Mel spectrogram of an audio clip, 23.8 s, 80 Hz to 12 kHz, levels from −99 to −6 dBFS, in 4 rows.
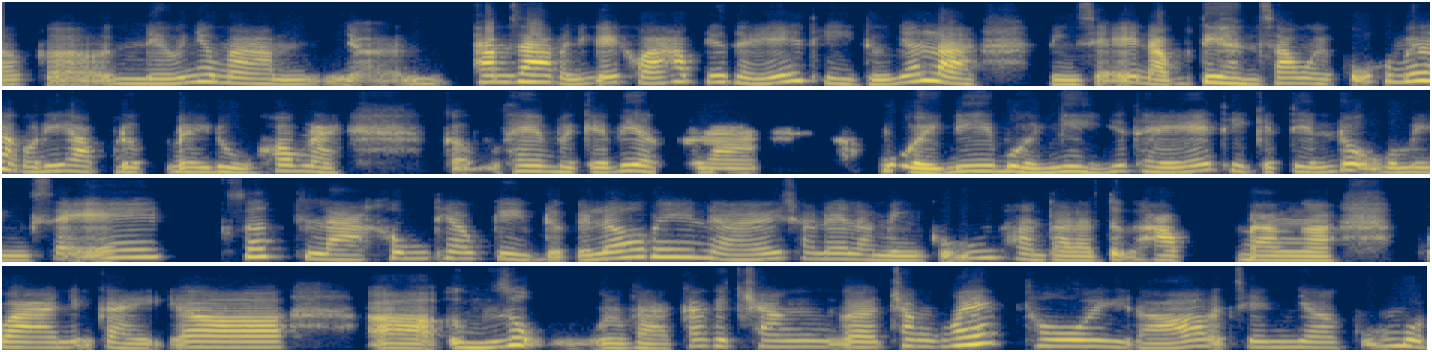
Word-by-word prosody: ờ, - - -4
nếu 190 +1 -2
như 265 +4 +1
mà, 210 -6 0 0.4
ờ, - - -8 0.4
tham 255 0 +7
gia 265 -1 +11
vào 180 - -4
những 185 - -7
cái 230 - +3
khóa 220 -4 +3
học 265 +3 +1
như 255 0 +1
thế 225 - -2
ấy, 255 +7 +4
thì 195 -3 -5
thứ 170 - -1
nhất 265 +5 +3
là 260 - +7 0.3
mình 165 -1 -1
sẽ 165 - -1
đóng 170 -6 +4
tiền 215 -6 +4
xong 210 +2 +1
rồi 185 -3 -5
cũng - - -2
không 270 0 -6
biết 290 - +4
là 310 - +7
có 190 - -6
đi 215 +3 0
học 205 -2 -2
được 180 - -1
đầy 180 +1 -1
đủ 175 -4 -1
không 225 -1 -1
này. 180 -4 0 0.4
Cộng - - -6
thêm 215 -2 -1
với 185 -2 -4
cái 175 0 -1
việc 230 -3 +3
là, 165 -2 -1 0.3
ờ, - - -11 0.2
buổi 160 -5 +6
đi 215 +4 0
buổi 200 -6 +2
nghỉ 185 -1 -1
như 215 - -3
thế 200 +4 0
thì 220 - -6
cái - - -7
tiến 185 -1 -4
độ 250 -1 +3
của 170 - -2
mình 175 0 -3
sẽ 220 +4 -1 0.5
rất 305 0 +3
là 195 -3 +1
không 235 +2 -5
theo 235 -2 -3
kịp 220 -4 -5
được - - -3
cái 180 - -3
lớp 255 +6 +1
ấy. 295 -1 +2
Đấy, 215 -3 -4
cho 230 - -9
nên 220 -1 -4
là 200 - -6
mình 170 -2 -3
cũng 265 - -6
hoàn 210 -4 -6
toàn 170 -2 -2
là 165 - -2
tự - - -1
học 180 -1 +2 0.2
bằng, 175 -2 +1
à, 165 0 +3 0.4
qua 205 -1 +4
những 205 - -6
cái, 185 -5 -3
ơ, 215 0 +5 0.3
ờ, 180 -1 +3
ứng 195 +1 -1
dụng 290 +3 +2 0.4
và 175 -1 -3
các 250 - -3
cái 250 -1 -2
trang, 230 -1 -3
ơ, 210 -1 +1
trang 255 -2 -1
web 295 +9 +6
thôi, 245 -3 +1
đó, 180 +8 +1
ở - - -3
trên, 215 0 -6
ơ, 205 -1 -4
cũng 265 -1 -7
một 250 -4 +2
210 Hz, 250 wpm, -23 LUFS, 180-240 Hz, 0.5 s, gia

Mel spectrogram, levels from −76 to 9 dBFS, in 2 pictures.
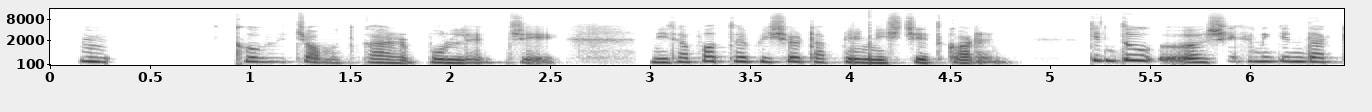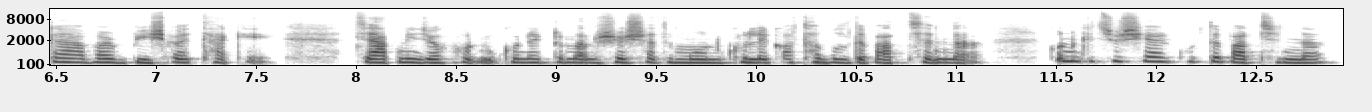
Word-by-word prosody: হুম। 285 -2 +4 0.7
খুবই 265 -2 -2
চমৎকার 220 -2 -2 0.2
বললেন 210 -1 +3
যে, - - -3 0.6
নিরাপত্তার 280 +4 +1
বিষয়টা 270 0 +1
আপনি 230 +1 -1
নিশ্চিত 205 +2 +2
করেন। 190 +8 0 0.4
কিন্তু 360 0 +3 0.3
অ - - +5 0.2
সেখানে 290 0 -2
কিন্তু 285 -1 +2
একটা 265 0 -2
আবার 230 0 +2 0.2
বিষয় 220 +2 +3
থাকে। - - -6 0.5
যে 245 - -3
আপনি 235 +2 0
যখন 215 0 -1 0.2
কোনো 230 - -1
একটা 225 +2 -6
মানুষের 215 +1 +3
সাথে 230 -1 -3
মন 215 - +4
খুলে 220 -1 +2
কথা 225 +2 -6
বলতে 215 -2 +1
পারছেন 210 +3 0
না, - - 0 0.4
কোন - - +2
কিছু 300 +1 -5
শেয়ার 290 -3 +2
করতে 275 0 -1
পারছেন 225 +1 +1
না। 210 - 0
235 Hz, 170 wpm, -21 LUFS, 215-275 Hz, 0.7 s, অ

